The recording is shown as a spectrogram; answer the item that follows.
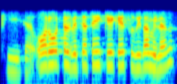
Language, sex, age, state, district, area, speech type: Dogri, female, 30-45, Jammu and Kashmir, Reasi, rural, conversation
